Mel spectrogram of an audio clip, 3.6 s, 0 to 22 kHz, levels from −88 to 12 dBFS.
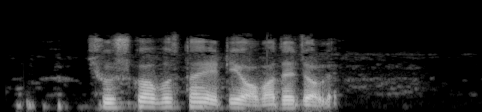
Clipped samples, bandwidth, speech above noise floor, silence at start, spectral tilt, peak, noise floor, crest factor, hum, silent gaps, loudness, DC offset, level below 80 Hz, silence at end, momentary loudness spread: under 0.1%; 7.2 kHz; 53 dB; 0.1 s; -5.5 dB/octave; -2 dBFS; -68 dBFS; 16 dB; none; none; -17 LUFS; under 0.1%; -58 dBFS; 1.15 s; 10 LU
